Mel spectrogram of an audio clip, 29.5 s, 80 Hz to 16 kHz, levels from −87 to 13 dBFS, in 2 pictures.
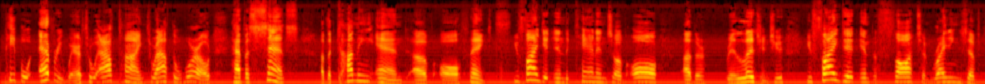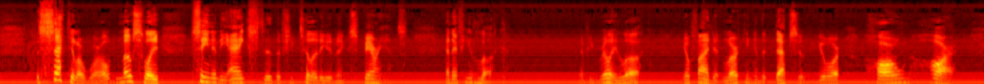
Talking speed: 140 wpm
